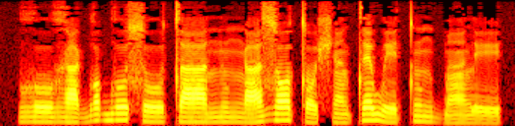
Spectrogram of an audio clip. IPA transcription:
ɣoː˨ ɣa˨ɡɔ˦ɡo˦ soː˨taː˨nũ˨ ŋa˨˦zɔ˦tɔ˨ ʃã˨ltɛ˦ we˨tũ˧ ɡ͡bã˨le˨

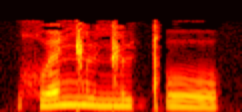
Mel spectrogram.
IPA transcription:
χʷɛŋ͡ǁʉŋ͡ǁʉ ǃʼo

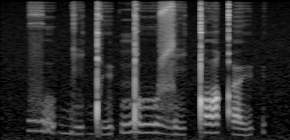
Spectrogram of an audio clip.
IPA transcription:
vṵ˥˧ɡ͡bi˨ɡ͡ǃy˨˩˦ʔ ŋ͡ǃuː˥˧ɮi˨ ǃɔ˦˥qʼyː˨˩˦ʔ

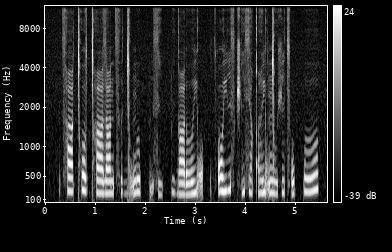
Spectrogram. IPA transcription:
t͡sʰɑːǀʰɔzǀʰɑːzɑːn t͡sʰɘɡ͡ǀo̰ŋɤ pːḭsi̤ pːi̤ɡɑː ɾɤːjɔ̰ | t͡sʼɔ jist͡ʃʼi̤sʲa̤ qʼi̤jɔ̰ŋ͡ǀo̤ ʃit͡sʼopːɤː

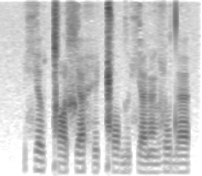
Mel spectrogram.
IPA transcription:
çɛ˦u̯ǀɑ˨ɕæ˦he˨ ǁɔ˨ɡɵ˨çæ˨ɾæ̃˨ ɮo˦dæ˦

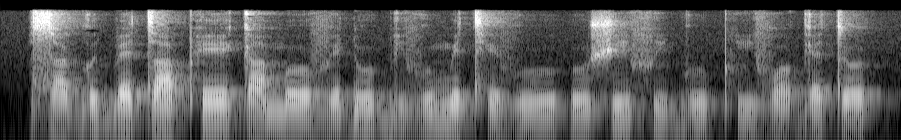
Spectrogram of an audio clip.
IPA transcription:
za˨ɡʷi˦bɛ˦ ta˦˨ pʰeː˦˨ɡa˨ moː˨vɪ˨ ɗuː˦bi˨vu˦ mɪ˦tʰɪ˨ vuː˦ | u˨ʃi˦ fi˨buː˨ pʰi˨vɔ˨ ɡɛ˦tʊ˦

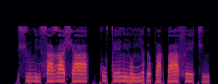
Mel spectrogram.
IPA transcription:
ʃɨ˧ li˨sa˧ɣa˦ ʃaː˦ | ku˦˨teː˦lĩ˧ɾo˨ ɲə˦ɗə˨ pa˨k͡paː˧feː˦ t͡ʃɨ˨

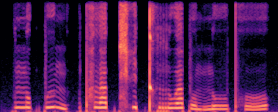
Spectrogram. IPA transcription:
no˥˩k̚pɯː˥˩ŋ | pʰla˥˩t̚t͡ɕʰi˥˩t̚kʰru˦˥a̯ po˨˩mnuː˧pʰoː˩˦

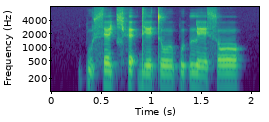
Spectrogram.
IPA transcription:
pṵ˦˨sʰɛ˦t͡ɕʰɛ˦ʔde˨ to˨ʊ̯pʊ˦ʔ le˨sʰɔ˦

